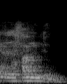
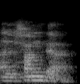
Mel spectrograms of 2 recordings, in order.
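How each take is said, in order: First: The word ends with a 'u' vowel. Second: The word ends with an 'a' vowel. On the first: The speaker calls it right. "should be Alhamdu" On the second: The speaker calls it wrong. "It's not Alhamda"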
